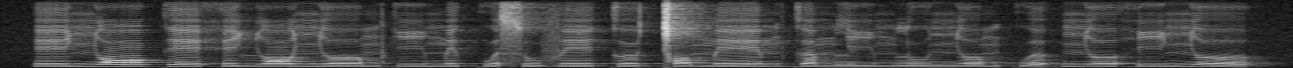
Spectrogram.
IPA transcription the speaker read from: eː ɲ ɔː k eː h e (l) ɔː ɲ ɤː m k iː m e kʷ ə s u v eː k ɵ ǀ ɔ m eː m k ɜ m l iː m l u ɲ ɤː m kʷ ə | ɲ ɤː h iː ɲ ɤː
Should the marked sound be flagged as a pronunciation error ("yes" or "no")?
yes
